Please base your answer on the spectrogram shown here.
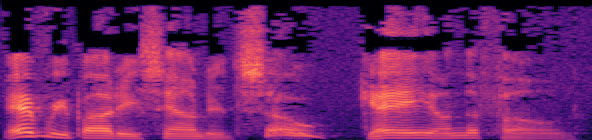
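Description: A man's voice: medium pitch, huge pitch swings, unhurried, slightly rough, lo-fi sound, pitched above the performer's own voice, exaggerated voice. Man voicing a brash, irritable woman, emphatic and swooping. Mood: breezy, weary, bossy. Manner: sardonic, clipped and emphatic. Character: brash, irritable, bossy woman, matron of honor. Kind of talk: audiobook character dialogue.

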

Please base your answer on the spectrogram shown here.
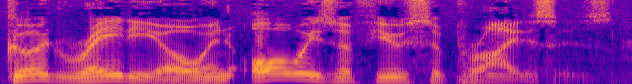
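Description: A man's voice: mid-range voice, wildly swooping pitch, takes it slowly, a little mellow, soft background music. A man working as a radio announcer and co-host, chatting casually and effusively in a studio, often repeating himself for emphasis. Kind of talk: casual radio chat and show introduction. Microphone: studio radio microphone.

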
